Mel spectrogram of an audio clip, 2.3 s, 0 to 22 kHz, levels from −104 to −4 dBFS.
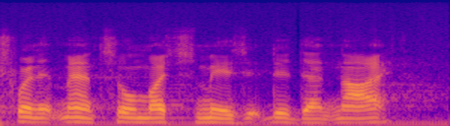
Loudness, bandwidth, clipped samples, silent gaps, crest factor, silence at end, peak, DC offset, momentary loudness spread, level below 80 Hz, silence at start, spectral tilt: -33 LUFS; 17 kHz; under 0.1%; none; 18 dB; 0 s; -16 dBFS; under 0.1%; 4 LU; -58 dBFS; 0 s; -6.5 dB/octave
